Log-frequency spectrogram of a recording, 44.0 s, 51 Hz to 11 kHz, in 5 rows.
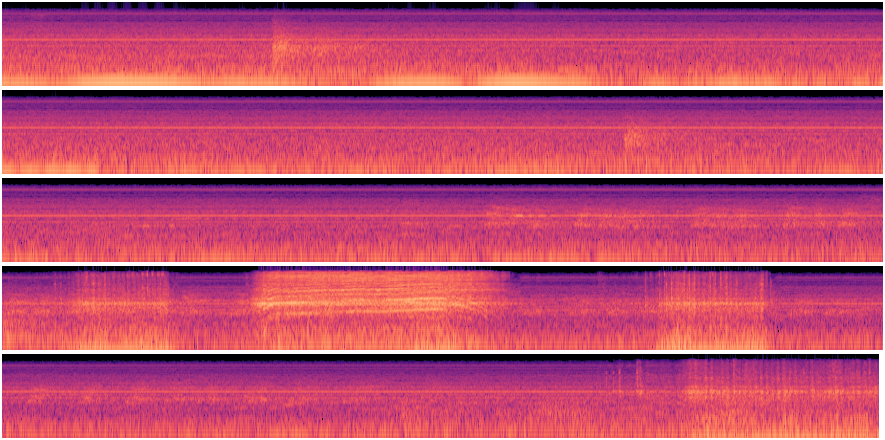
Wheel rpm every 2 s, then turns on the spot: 0, 0, 0, 0, 0, 0, 0, 0, 0, 0, 0, 0, 0, 10, 60, 90, 10, 0, 0, 0, 0, 10.
26-28 30-34 42-44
